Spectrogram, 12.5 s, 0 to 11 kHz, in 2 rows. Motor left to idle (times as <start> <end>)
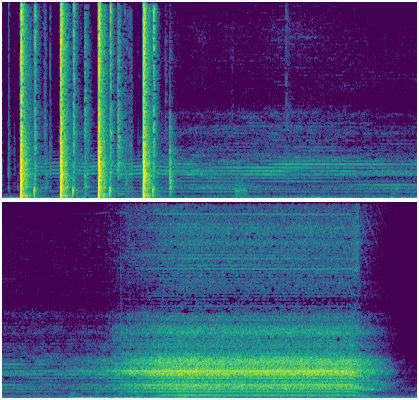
7.7 12.2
